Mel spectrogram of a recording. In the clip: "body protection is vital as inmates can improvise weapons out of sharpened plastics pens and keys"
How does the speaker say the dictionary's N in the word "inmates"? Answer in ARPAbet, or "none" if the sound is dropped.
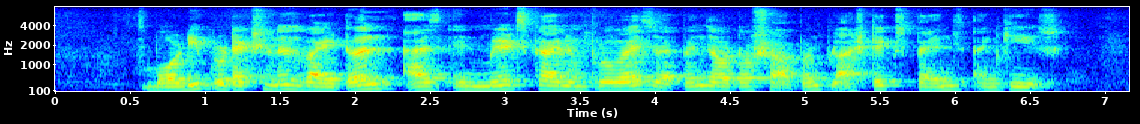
N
